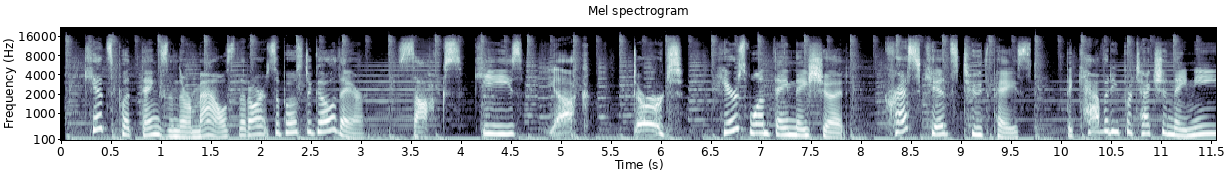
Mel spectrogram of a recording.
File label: spot, voiceover; crest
